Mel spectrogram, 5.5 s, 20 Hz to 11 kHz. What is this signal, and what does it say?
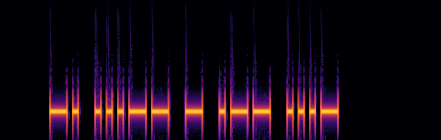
Morse code, heard as a keyed tone, about 17 wpm, 700 Hz. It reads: N3TWV
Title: USA Call Signs - 5 Characters - 17wpm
